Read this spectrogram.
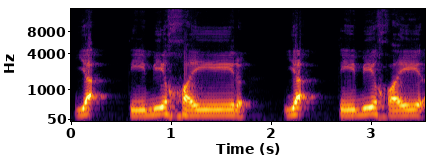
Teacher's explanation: یہاں پر الف والی حمزہ ساکن ہو رہی ہے تو اس کو بھی ہم نے جھٹکے کے ساتھ پڑھنا ہے.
